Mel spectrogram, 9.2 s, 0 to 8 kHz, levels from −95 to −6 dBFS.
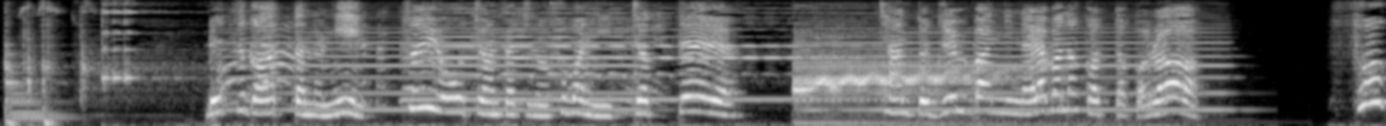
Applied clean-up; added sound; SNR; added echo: none; Bowed string instrument; 16 dB; reverberation time 0.1 s.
